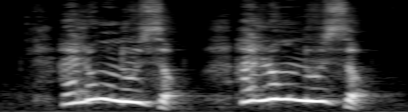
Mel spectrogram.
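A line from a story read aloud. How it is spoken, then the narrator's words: Shout. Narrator (French): cria Clotilde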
